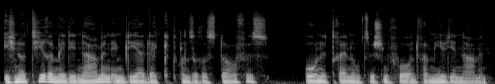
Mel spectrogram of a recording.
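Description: Middle-aged man, very low gravelly voice, dark tone, sober scripted reminiscence. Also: fairly even intonation, brisk, no echo. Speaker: author-narrator of a memoir radio play. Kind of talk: scripted literary narration, reminiscence.

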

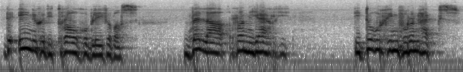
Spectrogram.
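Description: A woman's voice: fairly low pitch, lively intonation, takes it slowly, rough recording. An actress playing an aristocratic lady who tells her family's history in a stately, formal, theatrical way for a radio drama. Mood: solemn storytelling.

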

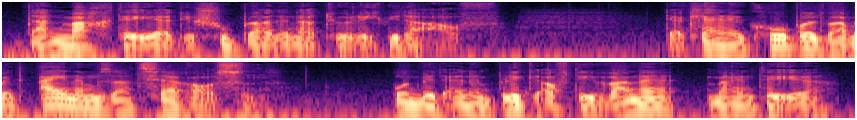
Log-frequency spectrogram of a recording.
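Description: A man's voice: low voice, animated, normal speed. A man narrating a children's radio play as a storyteller, in scripted prose.

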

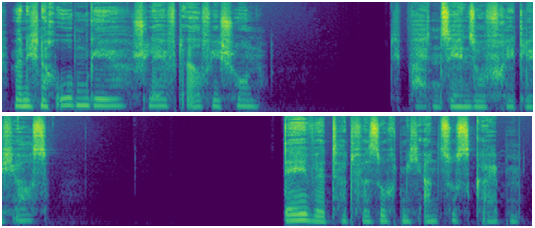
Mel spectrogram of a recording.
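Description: An actress in a radio drama voicing a worn-out mother who speaks quietly, sometimes in a near whisper. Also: lowish voice, breathy edge, no room sound, studio quality. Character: worn-out mother at a breaking point. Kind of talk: radio drama inner monologue.

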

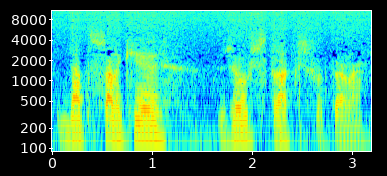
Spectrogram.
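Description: Imposing middle-aged gentleman, radio play. Dry, terse and formal, average pitch, slightly noisy old recording. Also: lively intonation, slow. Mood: calm. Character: curt, imposing middle-aged father, coolly sardonic. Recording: old radio play, faint background hiss.

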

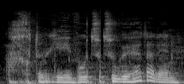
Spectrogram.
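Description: An actor playing a lonely, emotional man on a remote planet in a German radio play, speaking in a halting, earnest way. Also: medium pitch, animated, a little mellow, slight background noise, close to an everyday voice. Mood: bewildered.

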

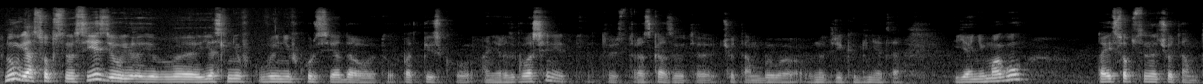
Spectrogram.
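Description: A man vlogging in a casual, halting way, speaking while ill with a weakened voice. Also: lowish voice, a little hiss or hum. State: ill, voice affected by a cold. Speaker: video blogger addressing viewers. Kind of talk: casual chat to camera.

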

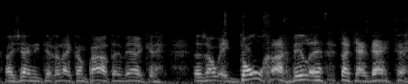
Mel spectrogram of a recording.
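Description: A man's voice: a little high, animated, fairly quick, creaky, breathy edge, heavily acted. A man playing a groaning trapped sergeant. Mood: irritated. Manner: groaning, irritable, strained. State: in pain. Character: trapped, injured male sergeant under a bomb. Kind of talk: radio play acting.

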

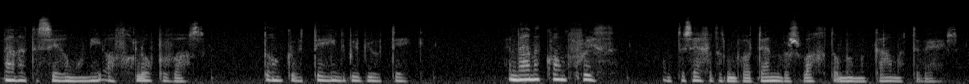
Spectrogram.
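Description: An actress playing a timid, anxious young bride in a radio play, narrating and speaking in a hushed, hesitant way. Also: female voice, sits low, moderate pace, full character voice, poor audio. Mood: uneasy, reflective. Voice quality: breathy, husky.

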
